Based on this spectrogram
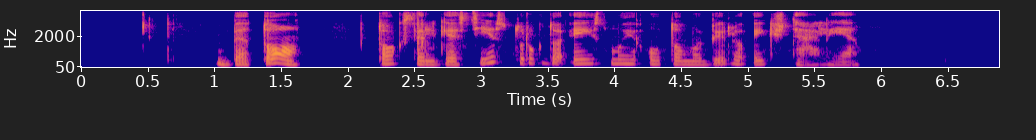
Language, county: Lithuanian, Kaunas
